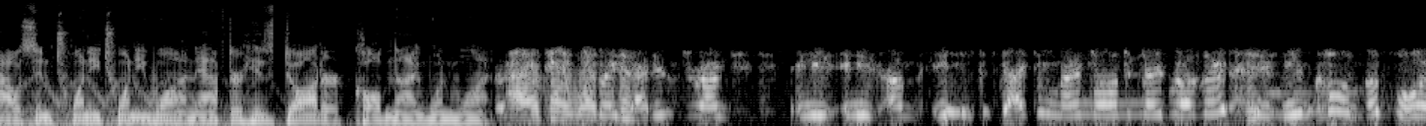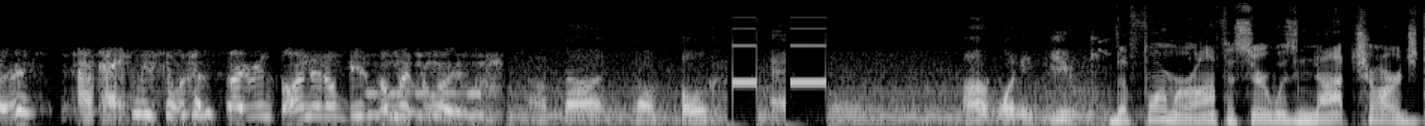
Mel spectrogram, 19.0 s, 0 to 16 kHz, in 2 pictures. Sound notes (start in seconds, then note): 5.0 crying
